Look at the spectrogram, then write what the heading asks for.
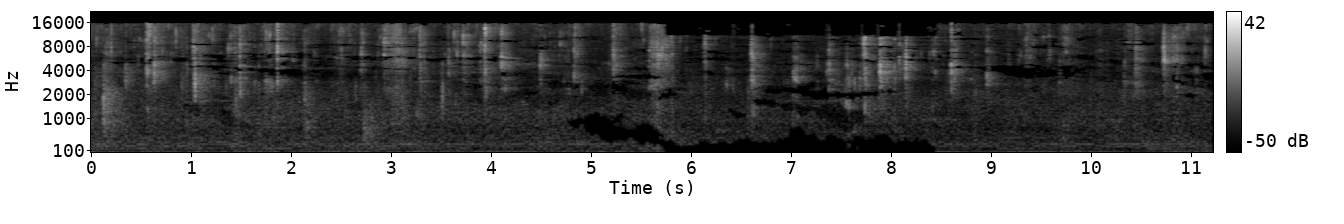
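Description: Close-up eating sounds of rice and curry eaten by hand: wet chewing and irregular mouth clicks and smacks, with the soft squish of fingers mixing rice.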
